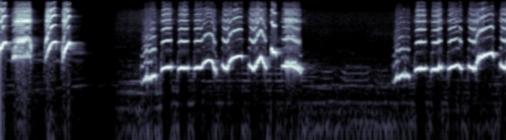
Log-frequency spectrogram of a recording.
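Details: White-rumped shama song used as a lure to set off another shama: rich varied whistled phrases, wavering up and down, in two bursts split by short pauses.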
